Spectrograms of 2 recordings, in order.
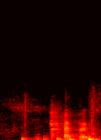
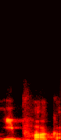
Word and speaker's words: epoch: for the next one Epic markers yeah that is a fun one so depending on your pronunciation this is about Epoch or epic markers what your name my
